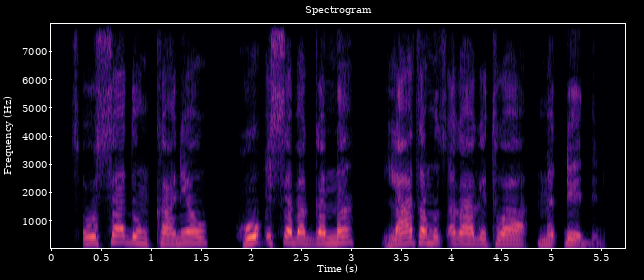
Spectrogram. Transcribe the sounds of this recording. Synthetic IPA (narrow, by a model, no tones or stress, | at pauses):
t͡sʼo̞ːsːaːd̪ʊŋkːaːnɪjɐw | huːpʼɪsːɐbɐɡːɐnːɐ | laːt̪ɐmʊt͡sʼɐɡaːɡɛt̪ʊwaːmɛɗːe̞ːd̪ːɪ̰nɔ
